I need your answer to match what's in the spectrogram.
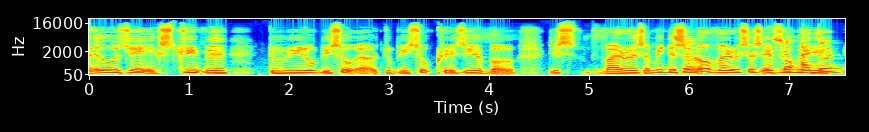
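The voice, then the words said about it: Whiny sobbing-child mocking voice. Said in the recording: “imitate me in that sort of voice... not like a sobbing child”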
